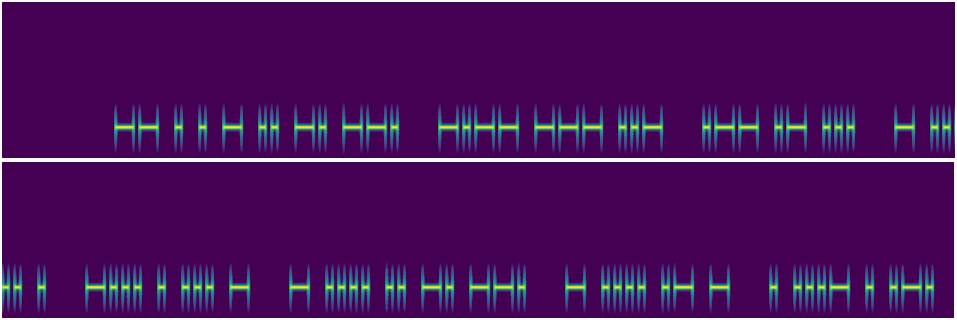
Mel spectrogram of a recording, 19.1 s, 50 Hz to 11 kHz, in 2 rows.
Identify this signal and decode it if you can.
Morse code, heard as a keyed tone, about 20 wpm, 700 Hz. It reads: MEETING YOU WAS THE BEST THING THAT EVER
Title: Sentences with 8-Word Phrases - Spoken Beginning - 20wpm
